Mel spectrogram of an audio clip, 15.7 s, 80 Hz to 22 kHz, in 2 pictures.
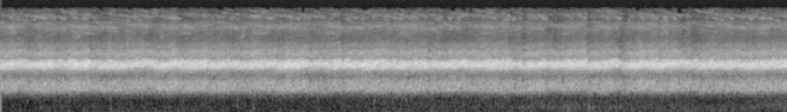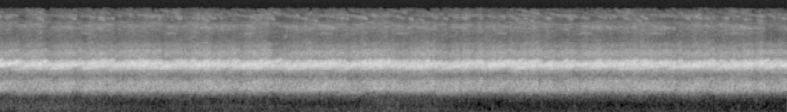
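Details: Frogs calling en masse from a pond in a horse pasture, Zoom 6 recording: a continuous high trilling chorus, evenly loud from start to finish, with a soft low thump near the end.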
